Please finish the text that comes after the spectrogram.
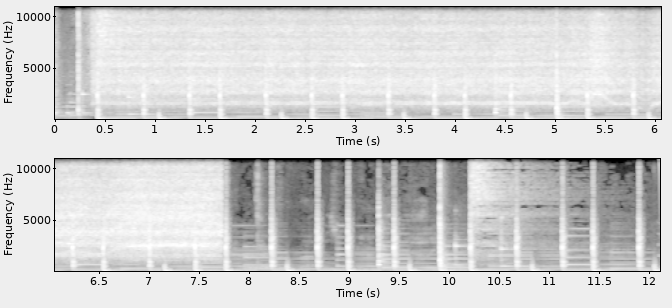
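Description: Power drill boring holes into a plastic barrel for outhouse plumbing, a loud, close, rapid rhythmic chatter throughout with a sharp high whine that cuts off partway, followed by continued knocking pulses.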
